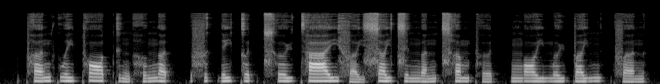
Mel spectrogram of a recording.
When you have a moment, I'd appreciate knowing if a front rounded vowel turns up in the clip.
no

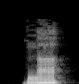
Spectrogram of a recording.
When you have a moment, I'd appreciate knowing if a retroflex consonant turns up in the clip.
no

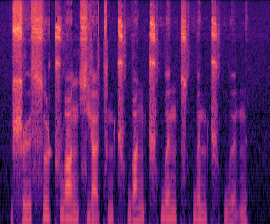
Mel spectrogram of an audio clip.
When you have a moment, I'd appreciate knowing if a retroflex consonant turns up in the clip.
yes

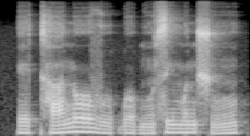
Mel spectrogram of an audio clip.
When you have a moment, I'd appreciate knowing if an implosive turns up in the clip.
yes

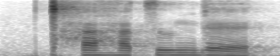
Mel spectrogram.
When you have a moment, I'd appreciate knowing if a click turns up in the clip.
yes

